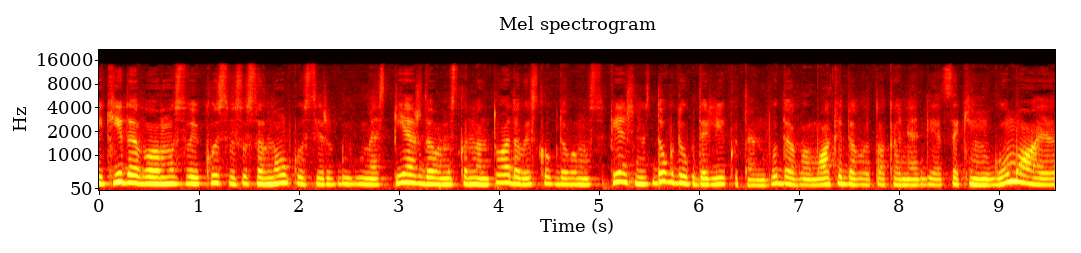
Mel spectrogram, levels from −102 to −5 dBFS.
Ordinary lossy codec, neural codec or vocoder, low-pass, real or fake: AAC, 64 kbps; codec, 44.1 kHz, 7.8 kbps, Pupu-Codec; 14.4 kHz; fake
